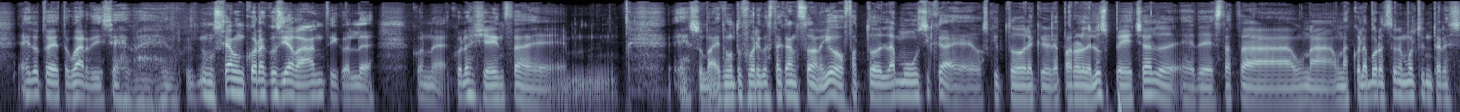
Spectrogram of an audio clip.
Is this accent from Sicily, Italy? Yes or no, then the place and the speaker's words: no; Trieste, Friuli-Venezia Giulia, Italy; io sono di Trieste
